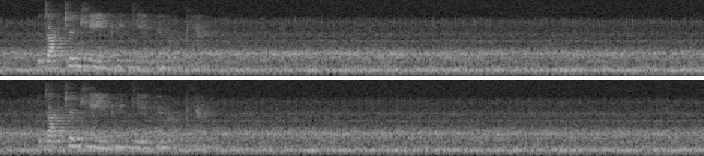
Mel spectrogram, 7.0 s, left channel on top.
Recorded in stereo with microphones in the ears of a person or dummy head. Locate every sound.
0.4 s a woman speaking: 25° left (ahead or behind), 1.0 m; by 2.3 s 10° right (ahead or behind), 1.9 m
